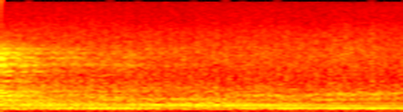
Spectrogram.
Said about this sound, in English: What is it? A plane. It's coming over us.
